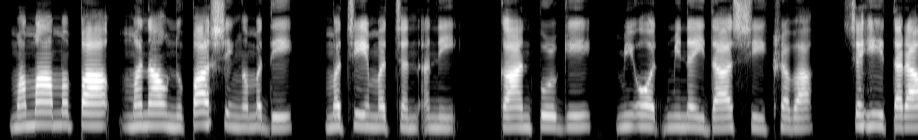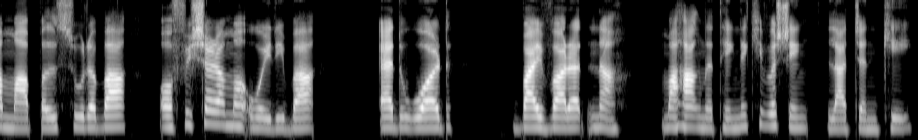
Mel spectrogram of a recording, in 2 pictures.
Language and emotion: Manipuri, neutral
